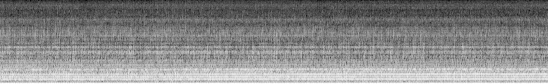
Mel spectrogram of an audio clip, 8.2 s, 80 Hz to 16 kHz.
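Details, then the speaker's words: Vectorfog H100SF pulse-jet thermal fogger, new in 2022, after a start button held for about 8–10 seconds: a loud, constant low buzzing drone at a steady pitch with no sputter or popping, so it is running normally. "you gotta hold the start button for about you know eight to ten seconds you'll hear it fire off it might pop and snap a couple times once it's running you'll know it"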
